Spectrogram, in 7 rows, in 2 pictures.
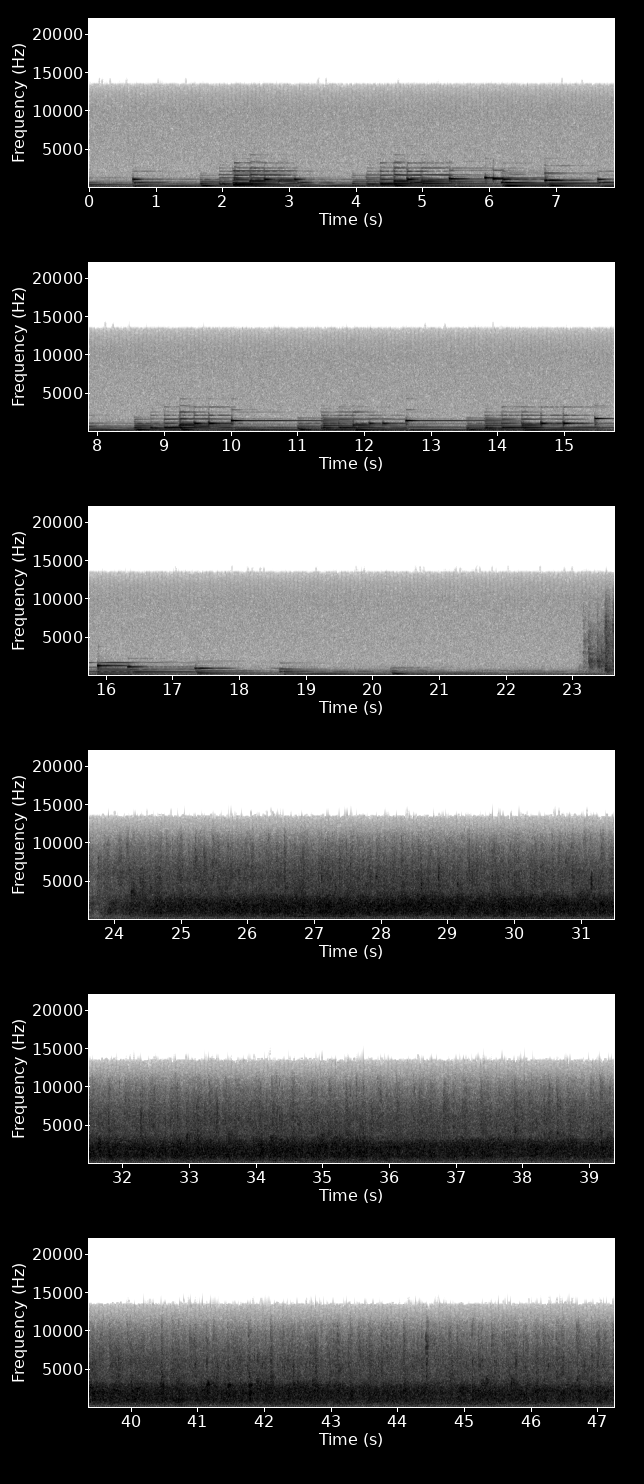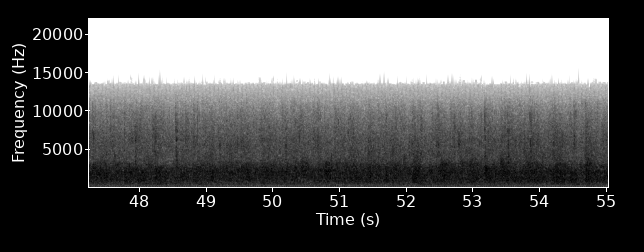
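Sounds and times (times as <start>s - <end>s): audience applauding: 23.2s - 55.0s.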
